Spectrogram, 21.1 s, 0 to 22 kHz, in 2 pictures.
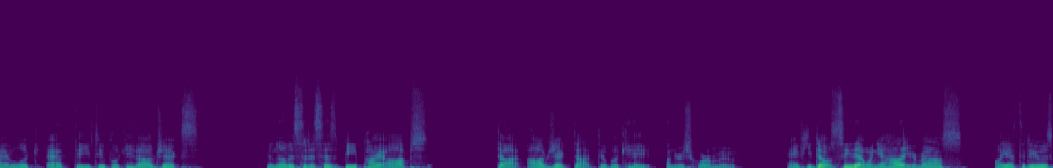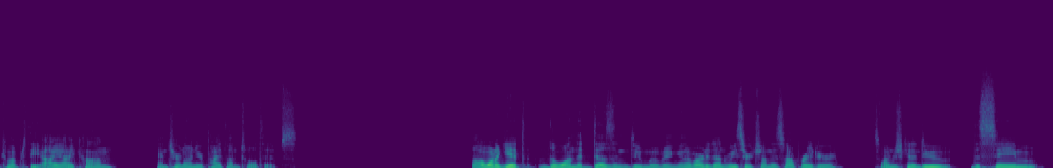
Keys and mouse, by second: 11.1 click, 11.6 click, 19.1-21.0 typing.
